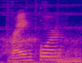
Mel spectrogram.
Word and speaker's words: rancor: the side of this note that a rancor rancor that's how you pronounce it properly I wanna fight Oh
